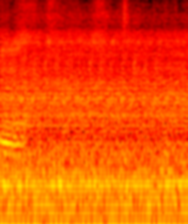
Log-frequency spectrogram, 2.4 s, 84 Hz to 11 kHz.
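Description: T-150 tractor engine running during field demining, a steady low, heavy rumble close by that holds constant throughout, with a voice talking over it.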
